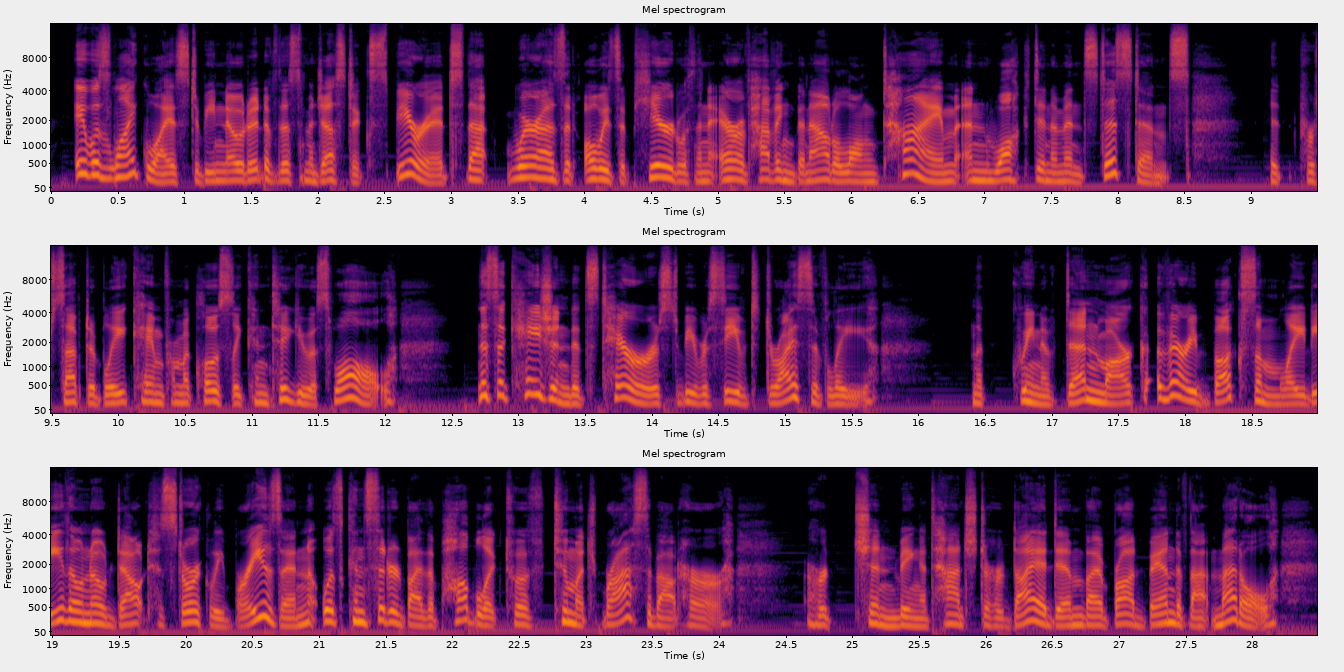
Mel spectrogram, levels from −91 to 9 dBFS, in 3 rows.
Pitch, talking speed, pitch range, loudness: 165 Hz, 180 wpm, 150-190 Hz, -23 LUFS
